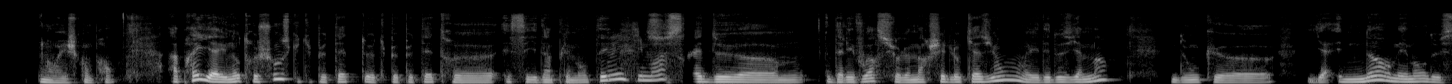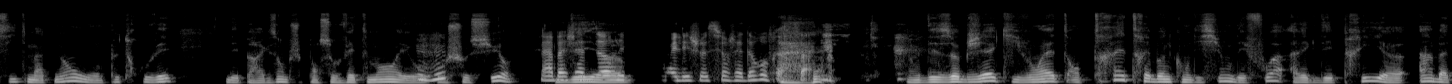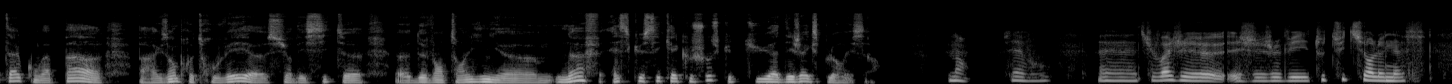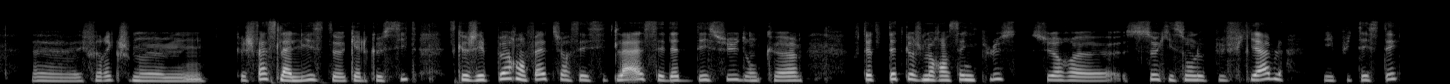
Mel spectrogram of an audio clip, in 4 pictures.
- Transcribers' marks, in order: stressed: "énormément"; laugh; tapping; stressed: "fiables"
- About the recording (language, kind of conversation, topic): French, advice, Comment faire des achats intelligents avec un budget limité ?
